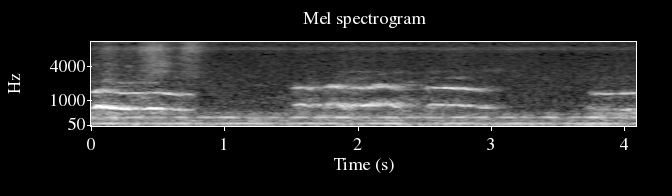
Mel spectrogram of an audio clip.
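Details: Pet cat giving a series of drawn-out, wavering meows, one long call at the start then several slurred rising and falling cries, against a constant low electrical hum.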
